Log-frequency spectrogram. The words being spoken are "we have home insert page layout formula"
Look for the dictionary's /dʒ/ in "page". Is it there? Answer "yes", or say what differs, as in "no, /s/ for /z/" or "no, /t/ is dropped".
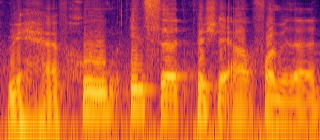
no, /ʃ/ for /dʒ/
